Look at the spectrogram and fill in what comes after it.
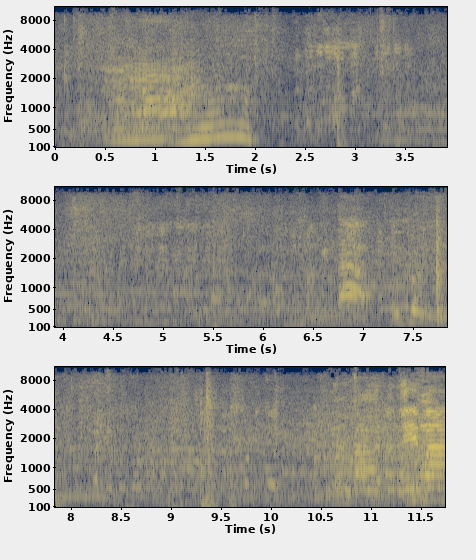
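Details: Cattle at a cattle pen in Indonesia give a loud, deep moo with rising and falling tones at the start, followed by lower, steadier lowing and overlapping calls from other cattle, with people talking in the background.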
